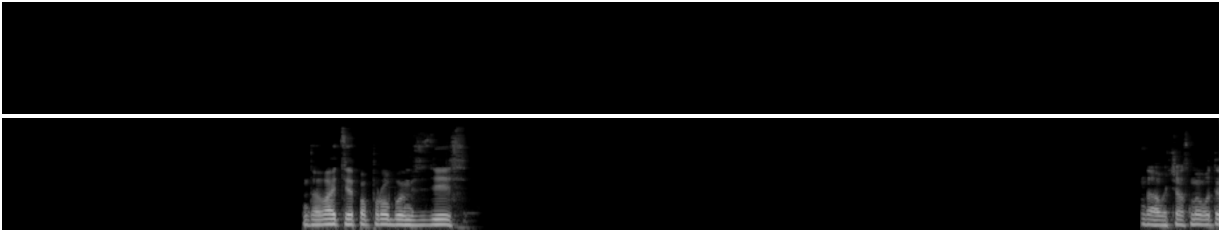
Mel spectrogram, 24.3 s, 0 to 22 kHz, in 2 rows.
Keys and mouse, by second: 0.4 shift+click, 0.6 shift+click, 1.6 shift+click, 1.8 shift+click, 4.2-5.4 drag, 5.5 click, 6.3 shift+click, 8.7 shift+click, 11.7 middle click, 12.3 middle click, 12.9 middle click, 13.5 click, 16.1 click, 21.3 click, 22.7 click.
